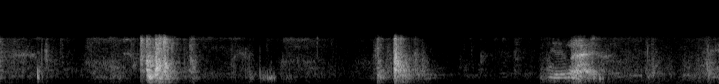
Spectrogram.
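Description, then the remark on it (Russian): A few separate knocks made by a man standing on a balcony land several seconds apart, moderately loud, with a person talking between and around them. “Он на балконе, я слышу, я постучал.”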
